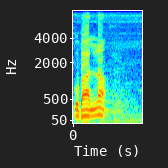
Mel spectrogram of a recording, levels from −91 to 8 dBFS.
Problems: none marked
